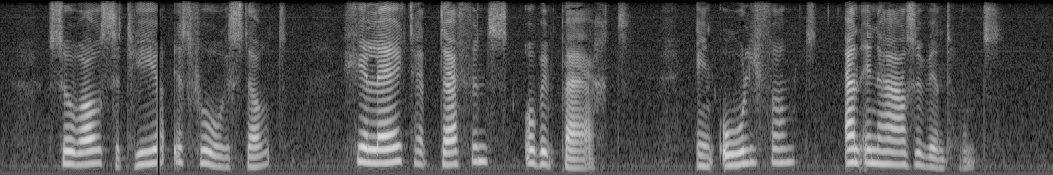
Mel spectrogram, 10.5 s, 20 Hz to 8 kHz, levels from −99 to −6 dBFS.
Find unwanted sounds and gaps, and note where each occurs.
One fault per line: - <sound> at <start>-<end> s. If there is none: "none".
- dropout at 1.6-1.6 s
